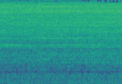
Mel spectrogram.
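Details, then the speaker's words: Kenworth semi truck: a steady sharp hiss with no rhythm over low truck rumble. An air line rubbed a hole in it, which is why the passenger air seat wasn't working; roadside fix planned, to be redone at home. "It's the reason why the passenger air seat wasn't working. I guess it rubbed a hole in it."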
